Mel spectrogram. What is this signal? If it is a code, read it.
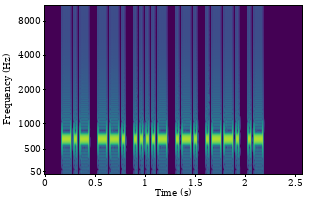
Morse code, heard as a keyed tone, about 40 wpm, 700 Hz. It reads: KG4RPA
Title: USA Call Signs - 6 Characters - Repeated 3x - 40wpm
